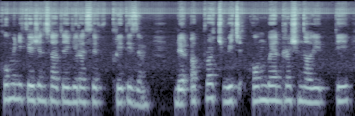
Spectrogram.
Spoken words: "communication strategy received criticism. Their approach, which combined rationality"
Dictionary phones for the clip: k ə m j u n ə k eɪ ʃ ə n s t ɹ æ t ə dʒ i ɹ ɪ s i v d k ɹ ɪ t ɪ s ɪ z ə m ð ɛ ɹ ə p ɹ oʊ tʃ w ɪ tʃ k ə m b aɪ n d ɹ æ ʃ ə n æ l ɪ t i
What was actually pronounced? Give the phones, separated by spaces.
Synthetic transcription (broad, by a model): k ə m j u n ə k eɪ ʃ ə n s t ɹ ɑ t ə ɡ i ɹ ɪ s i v k ɹ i t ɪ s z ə m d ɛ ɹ ə p ɹ oʊ tʃ w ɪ tʃ k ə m b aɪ n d ɹ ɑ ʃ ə n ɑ l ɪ t i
